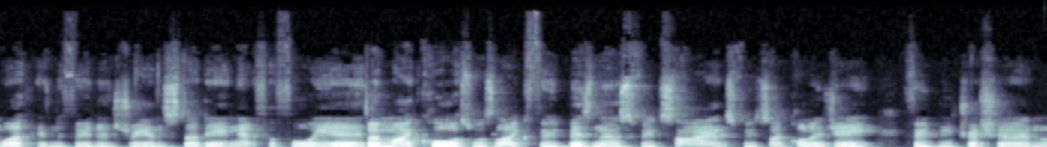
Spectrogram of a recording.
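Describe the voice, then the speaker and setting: Young woman, low register. Informal mukbang chat, talking between and through mouthfuls, chewing. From Hampshire, England and Japan. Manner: chewing and eating while talking, mouth sometimes full; chatty, informal. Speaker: food content creator. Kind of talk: casual mukbang chat to followers.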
